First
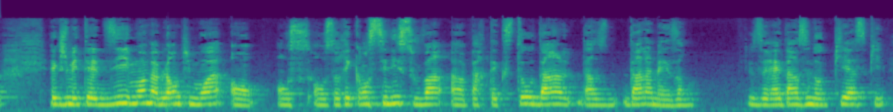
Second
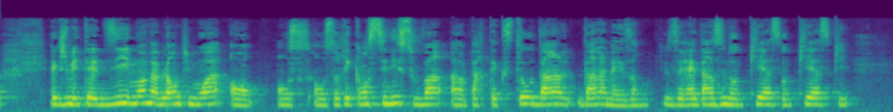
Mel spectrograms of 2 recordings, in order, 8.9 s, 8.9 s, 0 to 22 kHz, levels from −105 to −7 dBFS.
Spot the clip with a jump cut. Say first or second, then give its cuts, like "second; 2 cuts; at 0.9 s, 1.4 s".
second; 3 cuts; at 5.7 s, 6.6 s, 7.8 s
